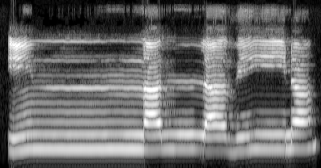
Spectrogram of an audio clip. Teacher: نون کو لام کے ساتھ ملائیں گے اور لام کو واضح آواز میں پڑھیں گے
